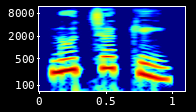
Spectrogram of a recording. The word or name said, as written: ನುಚ್ಚಕ್ಕಿ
